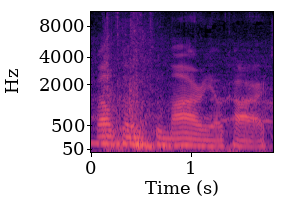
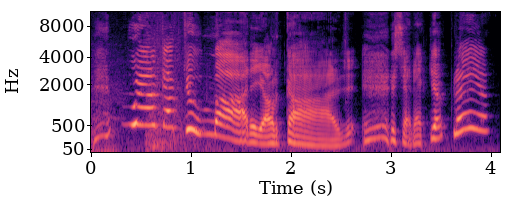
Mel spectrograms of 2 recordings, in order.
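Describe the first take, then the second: First: Soft, slow, bored mumble; low energy. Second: Slow stretched announcer voice, climbing higher at the end; big showman game announcer; hyped announcer. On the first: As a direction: say it like you can't be bothered. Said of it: "super low effort and very low energy". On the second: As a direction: sell it like a game intro. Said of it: "I could have done". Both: Shown as a demonstration.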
